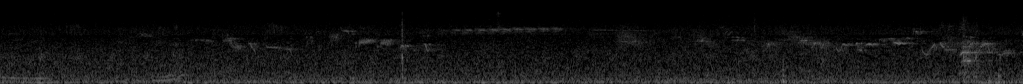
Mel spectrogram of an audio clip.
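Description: Small songbirds chirping in short calls, with a brief high trill about five seconds in and a livelier run of chirps near the end, over a steady outdoor background hiss.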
